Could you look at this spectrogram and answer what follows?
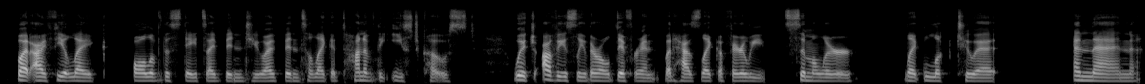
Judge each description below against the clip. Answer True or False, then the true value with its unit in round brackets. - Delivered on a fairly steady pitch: True (1.8 semitones)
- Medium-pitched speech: True (170 Hz)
